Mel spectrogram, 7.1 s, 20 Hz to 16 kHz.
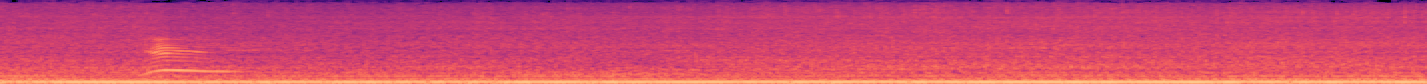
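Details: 1981 Corvette small-block Chevy V8 just after new distributor and cap installed, timing 12 degrees: deep, even idle rumble with steady beat, no misses or stumbles; normal idle.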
